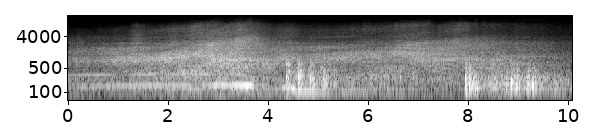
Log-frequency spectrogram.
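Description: Distant fireworks salute bangs, dull low thumps coming in clusters about four seconds in and again about eight to nine seconds in. Under them, the rising and falling noise of vehicles passing by.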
